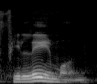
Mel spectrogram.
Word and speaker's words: Philemon: Greek tell me that in Greek it really should be pronounced Philemon. But whichever way you pronounce it, it is the same thing.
